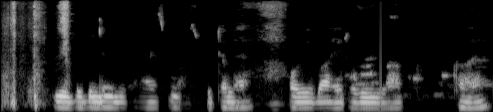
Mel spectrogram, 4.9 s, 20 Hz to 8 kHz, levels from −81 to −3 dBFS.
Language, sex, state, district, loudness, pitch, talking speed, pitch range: Hindi, male, Bihar, Samastipur, -27 LUFS, 105 Hz, 85 wpm, 100-110 Hz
